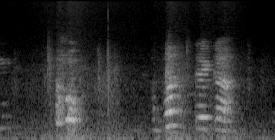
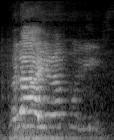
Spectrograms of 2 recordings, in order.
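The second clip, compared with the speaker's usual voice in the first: ordinary delivery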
